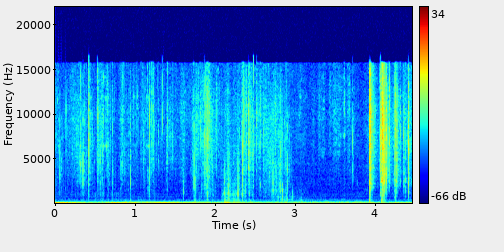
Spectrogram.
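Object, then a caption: Gym chalk blocks (magnesium carbonate). A mound of crushed white and pink gym chalk blocks (magnesium carbonate) sits in a bowl while both hands knead and rub it, crumbling the remaining lumps into powder. Soft, dense crunching and gritty crinkling run throughout over a low, muffled rumble, with a few sharper, brighter crackles near the end.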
